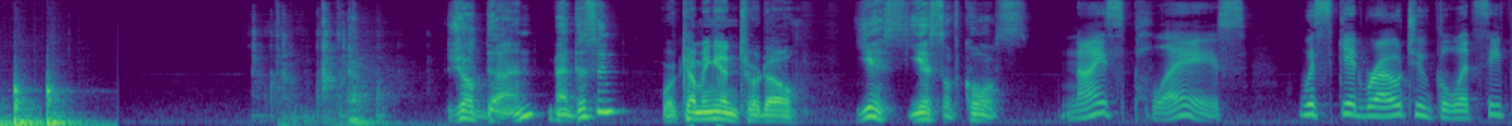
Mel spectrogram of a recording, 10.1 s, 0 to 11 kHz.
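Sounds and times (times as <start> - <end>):
two sharp knocks on a door: 0.0 - 0.8
speech: 3.0 - 10.0.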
